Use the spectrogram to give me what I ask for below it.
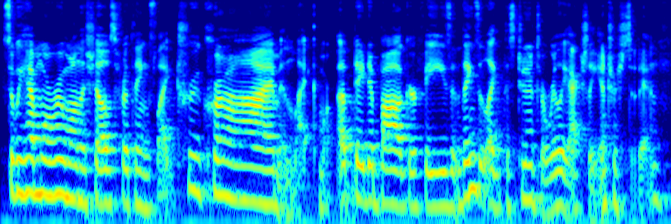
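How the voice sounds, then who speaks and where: A woman's voice: fairly low pitch, fairly even intonation, a little fast, bright, forceful tone. A woman school librarian chatting casually and laughing often, her voice echoing around an empty back storage room. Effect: echoey empty room. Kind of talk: casual video chat.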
